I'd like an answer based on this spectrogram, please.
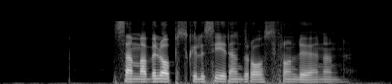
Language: Swedish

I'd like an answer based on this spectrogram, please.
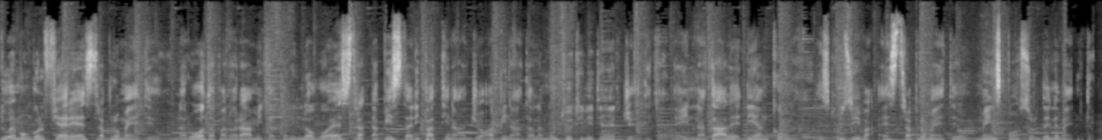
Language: Italian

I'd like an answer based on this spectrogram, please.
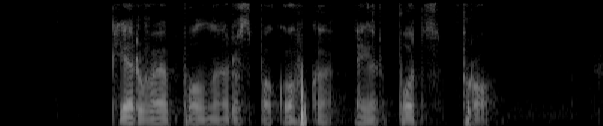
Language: Russian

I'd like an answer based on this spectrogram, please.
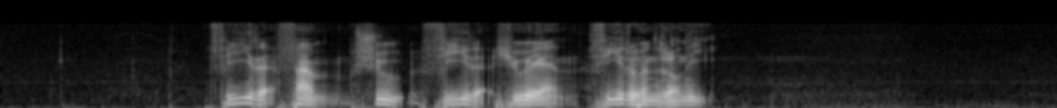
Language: Norwegian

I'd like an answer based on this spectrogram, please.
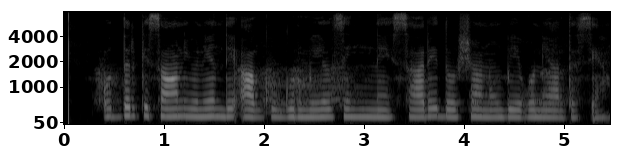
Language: Punjabi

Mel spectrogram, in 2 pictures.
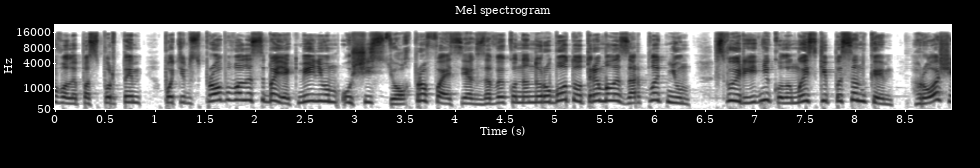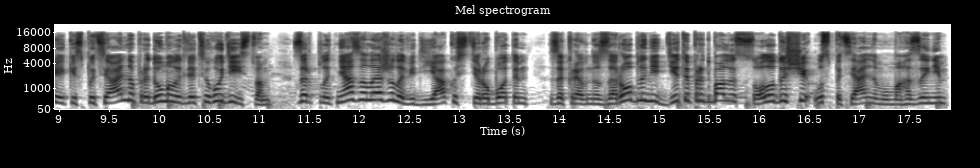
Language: Ukrainian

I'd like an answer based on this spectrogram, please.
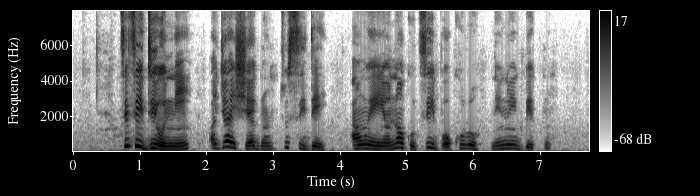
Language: Yoruba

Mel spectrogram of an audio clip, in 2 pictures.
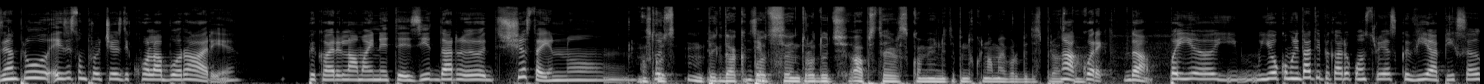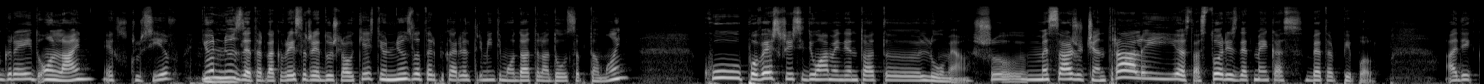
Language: Romanian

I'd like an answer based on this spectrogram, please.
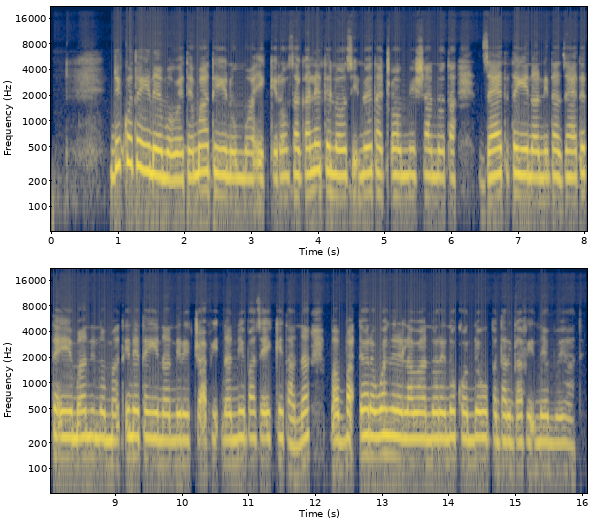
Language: Sidamo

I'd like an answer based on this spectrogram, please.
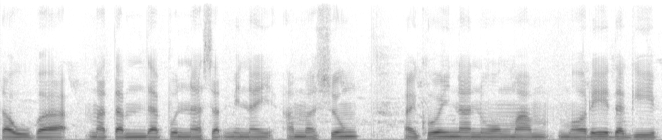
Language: Manipuri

